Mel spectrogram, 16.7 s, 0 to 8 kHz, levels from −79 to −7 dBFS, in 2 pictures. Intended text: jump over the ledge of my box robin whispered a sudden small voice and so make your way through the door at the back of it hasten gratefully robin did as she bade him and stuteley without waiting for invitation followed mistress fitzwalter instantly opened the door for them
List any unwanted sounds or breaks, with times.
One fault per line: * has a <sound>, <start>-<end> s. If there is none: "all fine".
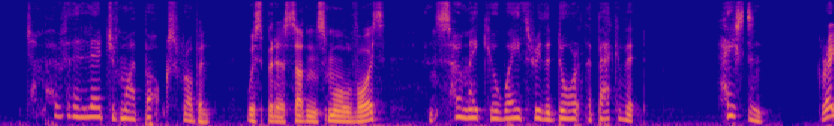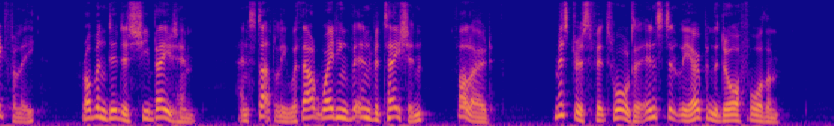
* has a dropout, 7.4-7.5 s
